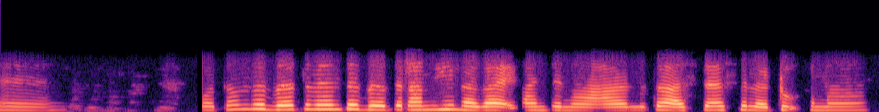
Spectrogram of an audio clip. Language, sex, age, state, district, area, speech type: Santali, female, 18-30, West Bengal, Purba Medinipur, rural, conversation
